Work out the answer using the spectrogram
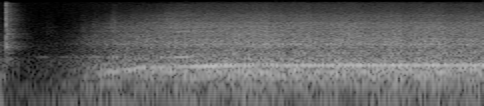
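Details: Series-mounted cooling fans for a ham radio amplifier, airflow measuring gadget removed: fans spin up in first second to loud steady rush with faint constant tone; still too noisy, mounting change planned.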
